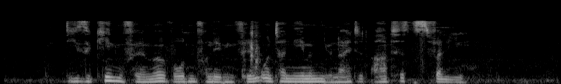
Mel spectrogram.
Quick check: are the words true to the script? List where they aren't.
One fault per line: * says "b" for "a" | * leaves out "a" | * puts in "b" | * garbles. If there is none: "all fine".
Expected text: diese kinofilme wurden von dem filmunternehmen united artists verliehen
all fine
